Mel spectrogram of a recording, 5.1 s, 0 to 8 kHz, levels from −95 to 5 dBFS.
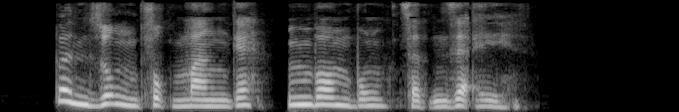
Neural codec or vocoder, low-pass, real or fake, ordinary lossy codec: codec, 16 kHz, 2 kbps, FunCodec, trained on Chinese and English, 25 frames a second; 7.2 kHz; fake; AAC, 32 kbps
